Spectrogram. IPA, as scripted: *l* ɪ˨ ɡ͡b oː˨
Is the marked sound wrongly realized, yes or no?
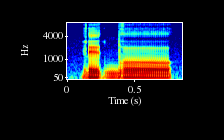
yes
